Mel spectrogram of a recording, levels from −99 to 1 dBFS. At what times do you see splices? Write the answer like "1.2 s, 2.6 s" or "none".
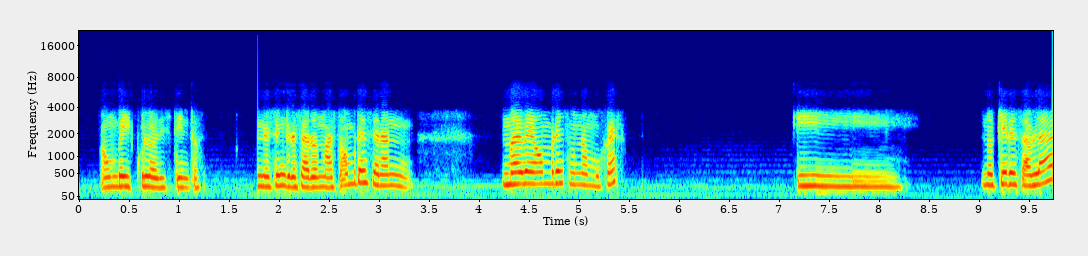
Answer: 1.6 s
